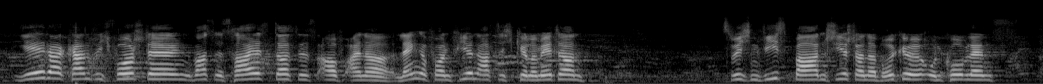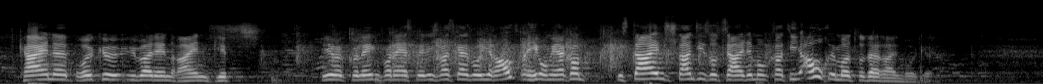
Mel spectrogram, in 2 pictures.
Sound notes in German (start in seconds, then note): 13.0 Beifall bei der FDP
